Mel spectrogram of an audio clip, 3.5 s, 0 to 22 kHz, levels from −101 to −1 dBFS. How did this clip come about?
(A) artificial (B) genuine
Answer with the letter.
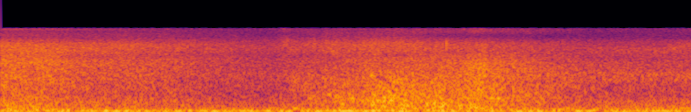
B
